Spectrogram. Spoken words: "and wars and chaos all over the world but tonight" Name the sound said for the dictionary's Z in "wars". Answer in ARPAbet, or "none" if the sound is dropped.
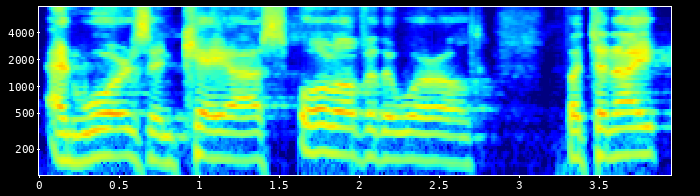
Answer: Z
